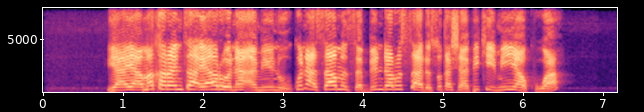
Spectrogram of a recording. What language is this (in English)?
Hausa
